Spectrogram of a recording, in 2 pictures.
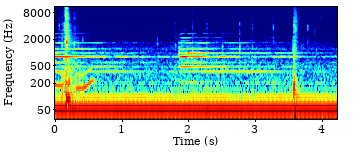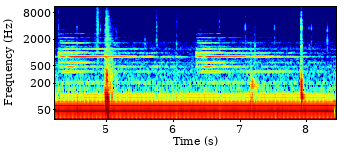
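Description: A wire basket clatters and knocks on the ground.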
